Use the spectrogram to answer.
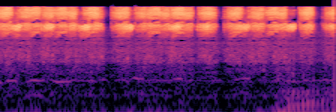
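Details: Black redstart pair raising five chicks in a roof nook above a front door that sometimes slams; harsh, high hissing calls come in repeated bursts with short gaps, and a low rumble at the end.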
